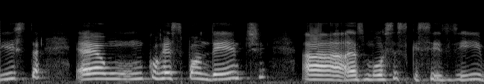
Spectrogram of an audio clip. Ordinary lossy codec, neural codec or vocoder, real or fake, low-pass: none; none; real; 7.2 kHz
